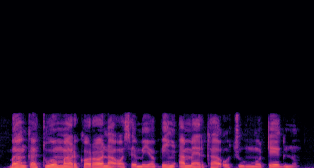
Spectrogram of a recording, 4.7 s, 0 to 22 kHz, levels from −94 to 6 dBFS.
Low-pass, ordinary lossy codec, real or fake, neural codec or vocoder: 7.2 kHz; MP3, 64 kbps; fake; codec, 44.1 kHz, 7.8 kbps, Pupu-Codec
